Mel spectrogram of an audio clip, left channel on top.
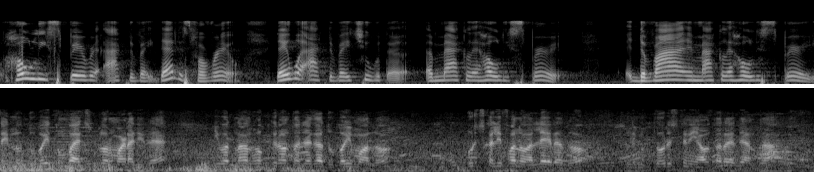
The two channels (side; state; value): both; different; correlation 0.00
